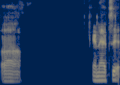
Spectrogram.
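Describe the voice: A man's fairly low pitch with vocal fry, fairly even intonation and a very slow pace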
